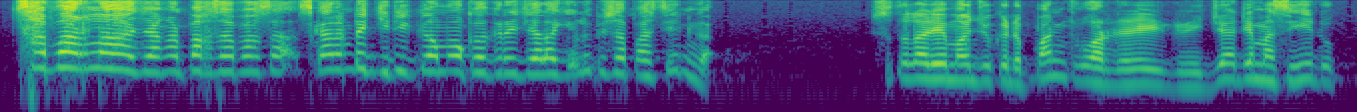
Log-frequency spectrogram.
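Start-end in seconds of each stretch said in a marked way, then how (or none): 0.1-3.6 high-pitched mock rant; angry rant. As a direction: rant at him like an indignant friend. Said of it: "Dia marah-marah lagi". (teman marah-marah dengan nada tinggi)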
